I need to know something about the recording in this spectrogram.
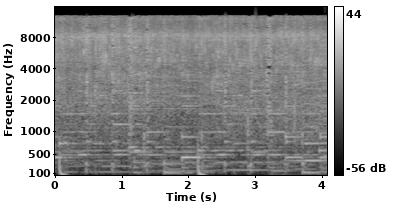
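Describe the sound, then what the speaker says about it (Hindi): Chicken frying on a low flame in a pan, a steady soft sizzle with occasional louder bumps and pops, moderately quiet and close, no talking. "लो फ्लेम पे हम फ्राई करेंगे इसको"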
